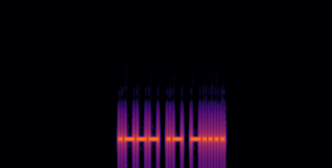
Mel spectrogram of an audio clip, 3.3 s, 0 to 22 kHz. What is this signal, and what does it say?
Morse code, heard as a keyed tone, about 40 wpm, 700 Hz. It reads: JA6
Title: Callsign Prefixes for Top 25 DXCC - 40wpm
